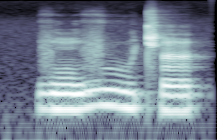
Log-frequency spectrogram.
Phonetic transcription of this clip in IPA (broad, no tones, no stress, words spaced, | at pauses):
vũvuːcʰɐ̃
